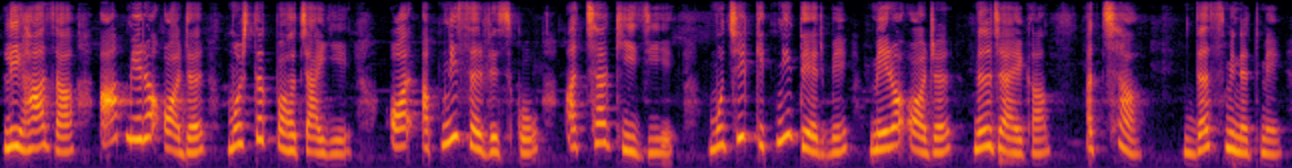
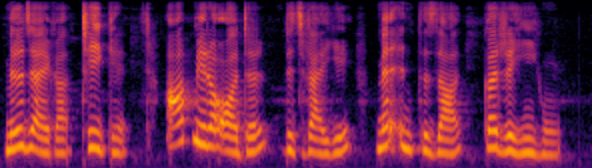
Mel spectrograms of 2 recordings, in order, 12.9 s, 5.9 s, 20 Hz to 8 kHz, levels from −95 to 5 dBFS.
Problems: background sounds at intervals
